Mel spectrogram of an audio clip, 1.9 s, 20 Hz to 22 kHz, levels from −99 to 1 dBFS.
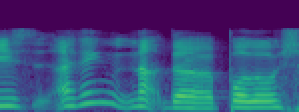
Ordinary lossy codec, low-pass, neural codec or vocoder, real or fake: AAC, 48 kbps; 7.2 kHz; none; real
